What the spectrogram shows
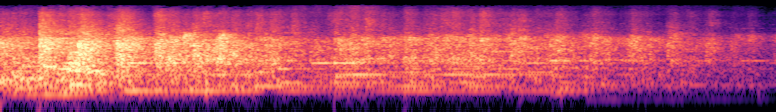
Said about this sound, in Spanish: Dale un aplauso al rey, aleluya.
